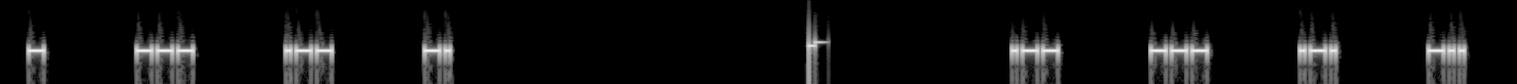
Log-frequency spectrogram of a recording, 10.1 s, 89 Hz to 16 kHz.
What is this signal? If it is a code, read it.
Morse code, heard as a keyed tone, about 36 wpm, spaced as for 12 wpm, 690 Hz. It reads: TOWN WORD
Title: 6x Character Spacing - Top 500 Words - 35wpm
